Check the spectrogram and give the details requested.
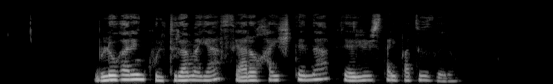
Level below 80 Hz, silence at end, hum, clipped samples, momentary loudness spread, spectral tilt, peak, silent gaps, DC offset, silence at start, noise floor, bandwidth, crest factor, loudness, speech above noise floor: -76 dBFS; 0.95 s; none; under 0.1%; 14 LU; -6 dB/octave; -8 dBFS; none; under 0.1%; 0.95 s; -75 dBFS; 11.5 kHz; 18 dB; -25 LUFS; 51 dB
